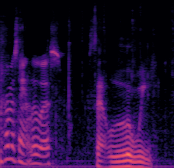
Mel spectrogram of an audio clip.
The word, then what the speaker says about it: Louis: st louis is that louis how dare you if you pronounce the s in saint louis how come you cannot pronounce the s in illinois illinois don't you dare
